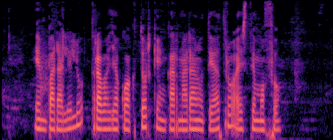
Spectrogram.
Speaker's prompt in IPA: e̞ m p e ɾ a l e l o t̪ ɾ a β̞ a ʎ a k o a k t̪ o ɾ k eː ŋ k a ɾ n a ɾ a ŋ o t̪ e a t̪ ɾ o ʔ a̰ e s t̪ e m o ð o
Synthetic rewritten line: e̞ m p a ɾ a l e l o t̪ ɾ a β̞ a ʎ a k o a k t̪ o ɾ k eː ŋ k a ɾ n a ɾ a n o t̪ e a t̪ ɾ o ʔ a̰ e s t̪ e m o θ o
